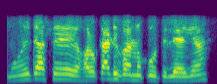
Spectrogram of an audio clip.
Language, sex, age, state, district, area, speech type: Odia, male, 30-45, Odisha, Balangir, urban, conversation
